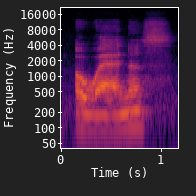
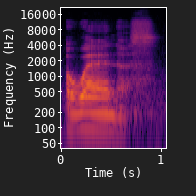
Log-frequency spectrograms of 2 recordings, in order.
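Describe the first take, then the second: First: The pitch rises from a low starting point. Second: The pitch falls from a low starting point. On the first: "The low rise" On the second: "low falls"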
